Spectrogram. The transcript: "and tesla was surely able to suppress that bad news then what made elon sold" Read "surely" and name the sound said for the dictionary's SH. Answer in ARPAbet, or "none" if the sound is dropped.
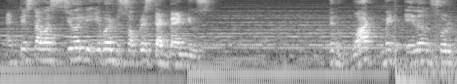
S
